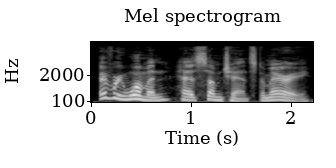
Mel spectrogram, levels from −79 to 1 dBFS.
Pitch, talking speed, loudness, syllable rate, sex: 180 Hz, 190 wpm, -18 LUFS, 6.0 syllables/s, male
